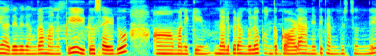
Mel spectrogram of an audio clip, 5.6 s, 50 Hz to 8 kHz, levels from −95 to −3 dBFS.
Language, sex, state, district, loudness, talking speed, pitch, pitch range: Telugu, female, Telangana, Hyderabad, -15 LUFS, 140 wpm, 195 Hz, 190-205 Hz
